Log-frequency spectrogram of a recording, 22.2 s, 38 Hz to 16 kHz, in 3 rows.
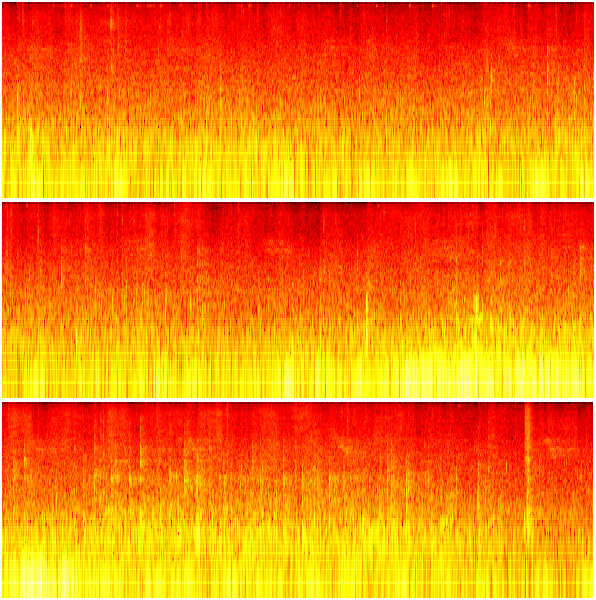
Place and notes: Poschiavo, caminare
Spaziergang durch Poschiavo, südliches Flair in Strömen
Poschiavo, Switzerland, 17 July, ~15:00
